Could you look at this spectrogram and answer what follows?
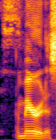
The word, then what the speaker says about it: Emeritus: Emeritus, right? – Is it Emeritus? – Yeah. – Is it Emeritus or am I just stupid? Emeritus. So yeah.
